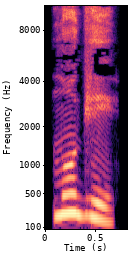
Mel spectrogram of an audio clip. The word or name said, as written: ಮೋಘೆ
